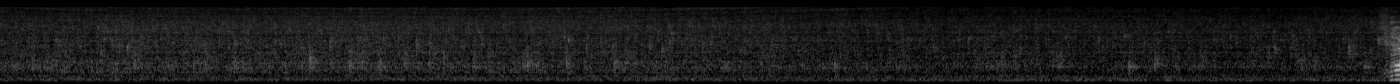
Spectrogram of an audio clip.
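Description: Catfish fillets frying in oil in a covered skillet: a steady sizzling hiss that eases slightly in the second half.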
